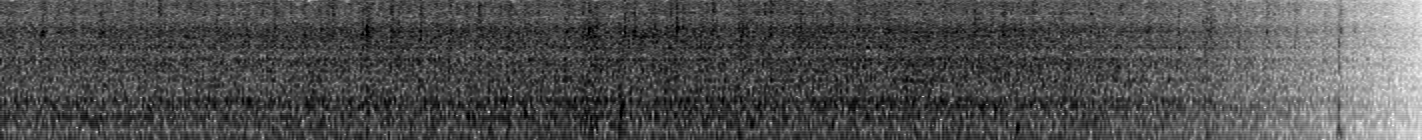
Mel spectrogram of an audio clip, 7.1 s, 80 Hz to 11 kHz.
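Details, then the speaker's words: Mercedes SLK R170 Kompressor after replacing the faulty K40 relay-box ECU relay (broken coil, no start) with the air-pump relay: engine starts and idles smoothly and evenly with no misses or knocks, then is shut off; healthy running. "Eli se oli vaan nyt rikkinäinen releen vetokäämi. Sitten katsotaan lähtikö käynti. Sehän lähti."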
